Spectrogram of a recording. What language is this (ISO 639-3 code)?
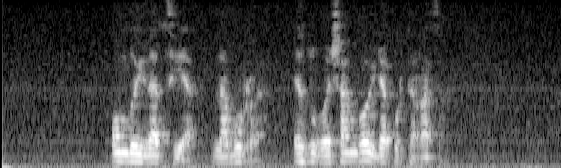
eus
